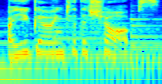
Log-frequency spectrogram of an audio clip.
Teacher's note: The pitch goes up on shops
